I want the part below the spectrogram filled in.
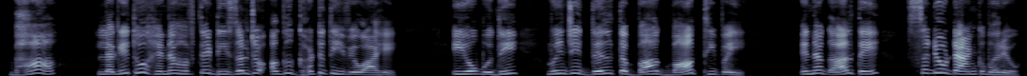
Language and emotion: Sindhi, happy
